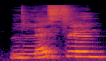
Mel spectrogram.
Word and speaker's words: listen: listen بس تي مش بننطقها فبنقول listen مش بنقول listen.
